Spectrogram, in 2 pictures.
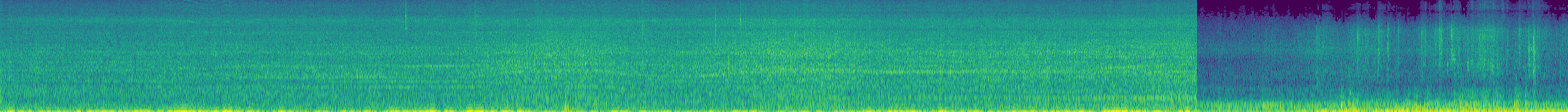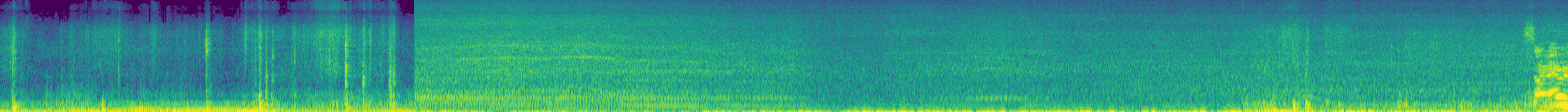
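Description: Jeep Wrangler JL crawling over rock, its engine running at low revs under the rumble of the tyres, with several sharp knocks from the rough ground about halfway through.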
